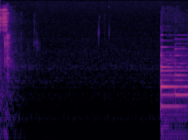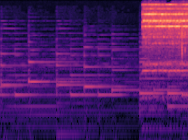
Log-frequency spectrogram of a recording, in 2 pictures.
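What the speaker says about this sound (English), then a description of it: "The phone's ringing, gotta answer it." A telephone ringing in the video game Spirit Hunter: Death Mark II, a repeated electronic ringtone starting after a short silence and continuing loud and close, joined by brighter layered tones toward the end.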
